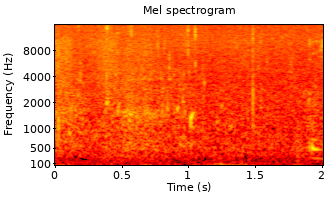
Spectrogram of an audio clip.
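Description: Faint steady outdoor ambience of wind and small lake waves lapping at the shore: a low rumble under a soft, even hiss.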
